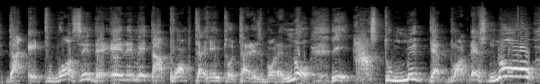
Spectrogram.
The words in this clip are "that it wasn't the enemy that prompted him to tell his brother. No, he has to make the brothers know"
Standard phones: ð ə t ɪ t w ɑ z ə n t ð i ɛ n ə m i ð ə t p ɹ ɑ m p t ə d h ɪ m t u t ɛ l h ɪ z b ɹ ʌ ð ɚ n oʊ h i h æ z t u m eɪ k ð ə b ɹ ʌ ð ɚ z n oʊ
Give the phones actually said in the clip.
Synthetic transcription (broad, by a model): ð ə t ɪ t w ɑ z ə n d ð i ɛ n ə m i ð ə t p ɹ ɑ m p t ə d h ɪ m t u t ɛ l h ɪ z b ɔ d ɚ n oʊ h i h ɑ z t u m eɪ k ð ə b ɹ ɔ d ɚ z n oʊ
